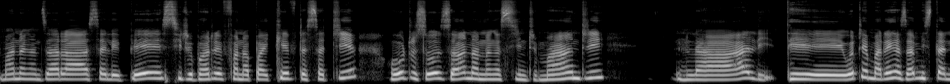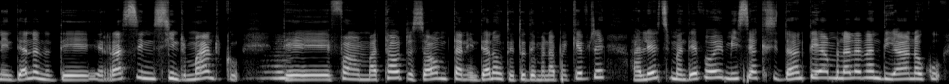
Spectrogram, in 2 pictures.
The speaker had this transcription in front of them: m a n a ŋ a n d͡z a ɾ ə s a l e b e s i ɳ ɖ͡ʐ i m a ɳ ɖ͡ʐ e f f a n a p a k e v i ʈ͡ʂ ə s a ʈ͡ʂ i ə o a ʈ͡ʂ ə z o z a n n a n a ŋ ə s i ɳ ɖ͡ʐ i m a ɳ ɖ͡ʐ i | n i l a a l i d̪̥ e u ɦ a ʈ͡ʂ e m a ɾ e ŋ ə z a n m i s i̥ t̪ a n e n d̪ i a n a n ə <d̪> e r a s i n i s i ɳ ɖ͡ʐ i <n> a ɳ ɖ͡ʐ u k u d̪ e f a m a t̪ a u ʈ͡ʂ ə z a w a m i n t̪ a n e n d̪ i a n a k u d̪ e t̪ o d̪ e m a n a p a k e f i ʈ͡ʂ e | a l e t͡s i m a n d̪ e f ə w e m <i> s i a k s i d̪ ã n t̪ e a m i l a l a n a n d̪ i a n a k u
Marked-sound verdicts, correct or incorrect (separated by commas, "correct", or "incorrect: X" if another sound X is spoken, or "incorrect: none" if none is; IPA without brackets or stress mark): correct, incorrect: m, correct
